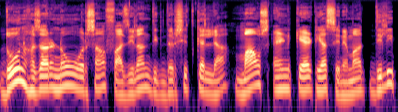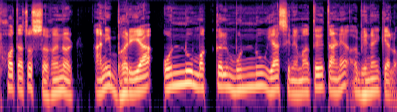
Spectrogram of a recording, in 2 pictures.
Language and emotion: Goan Konkani, neutral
